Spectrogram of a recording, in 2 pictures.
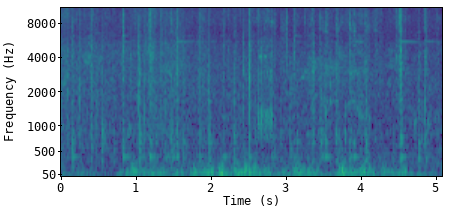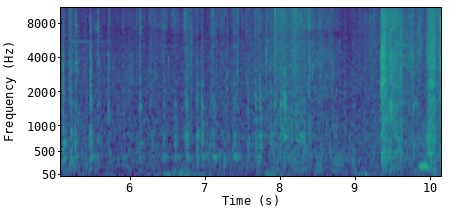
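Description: Machete blade scraping and cutting along a sugar cane stalk, a run of short scrapes and clicks, with a louder scrape near the end. A low rumble runs under the first half.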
